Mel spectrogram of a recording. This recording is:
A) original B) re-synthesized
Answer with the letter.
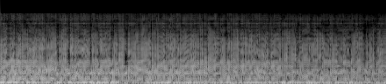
B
